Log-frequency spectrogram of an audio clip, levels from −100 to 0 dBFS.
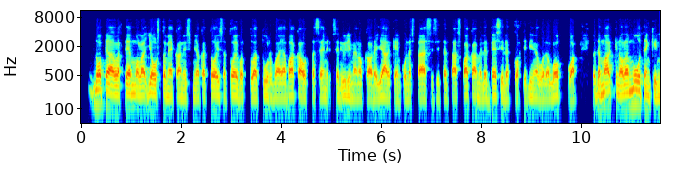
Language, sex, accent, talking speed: Finnish, male, native, 140 wpm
